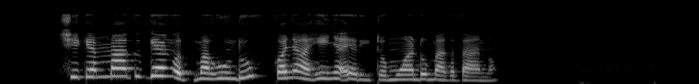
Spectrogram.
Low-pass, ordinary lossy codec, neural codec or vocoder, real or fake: 10.8 kHz; none; none; real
